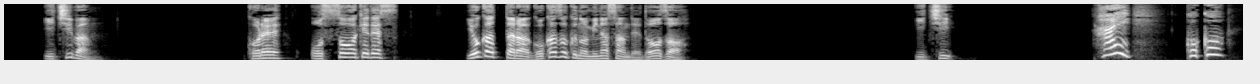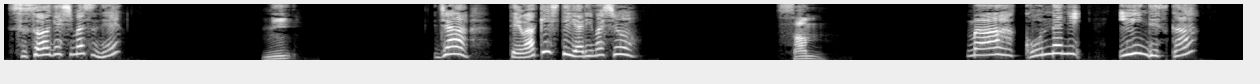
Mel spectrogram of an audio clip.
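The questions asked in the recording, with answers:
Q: これ、お裾分けです。よかったらご家族の皆さんでどうぞ。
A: 3: まあ、こんなにいいんですか?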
